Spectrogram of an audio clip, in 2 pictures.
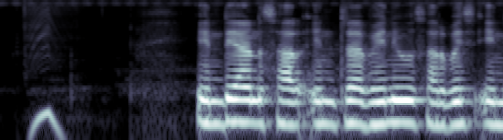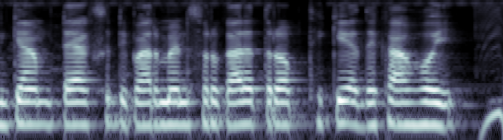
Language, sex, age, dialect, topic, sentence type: Bengali, male, 18-24, Western, banking, statement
